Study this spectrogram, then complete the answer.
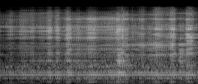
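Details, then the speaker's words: Wood lathe, inside-out turning: even, soft hissing shave with no catches or chatter and no tear-out, the tool riding the bevel cleanly; smooth cut. "if I would shove my tool into it with a lot of force I'd get Tara off the back or if I wasn't riding the bevel just right you should just hear a smoother I can't make the noise"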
